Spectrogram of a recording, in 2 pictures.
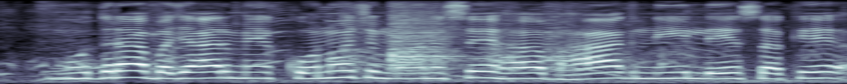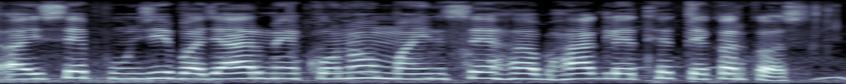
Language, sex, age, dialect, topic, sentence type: Chhattisgarhi, male, 18-24, Northern/Bhandar, banking, statement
